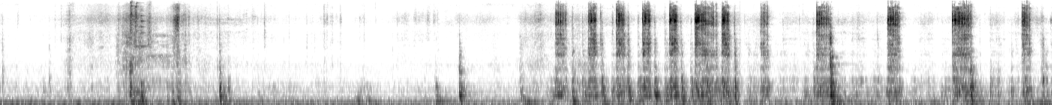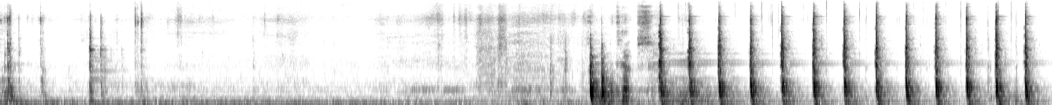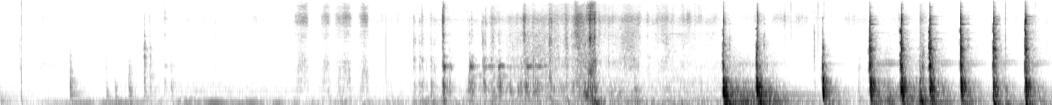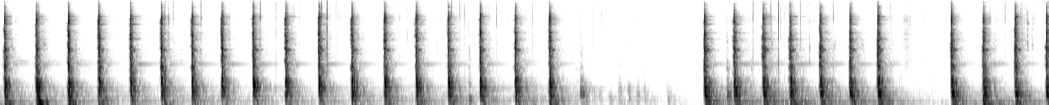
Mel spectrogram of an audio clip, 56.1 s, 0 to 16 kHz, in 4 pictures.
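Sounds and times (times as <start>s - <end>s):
metal scraping and handling: 33.8s - 37.0s.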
